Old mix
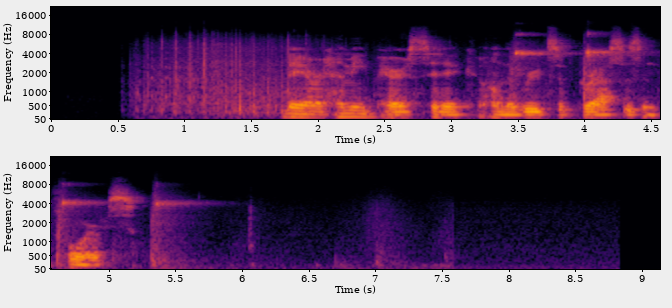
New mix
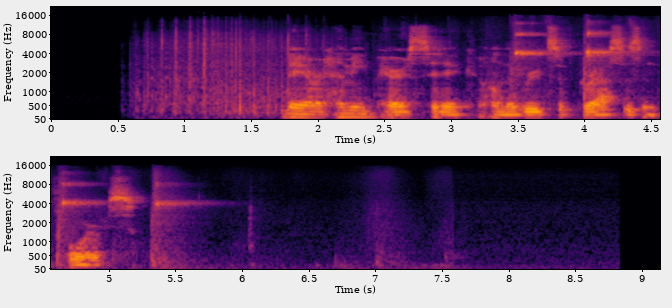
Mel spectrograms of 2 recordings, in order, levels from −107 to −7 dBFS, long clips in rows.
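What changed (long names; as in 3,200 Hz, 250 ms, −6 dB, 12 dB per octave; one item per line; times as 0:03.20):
first sound: send −6.0 dB
second sound: send +8.5 dB
master: remove high-frequency loss of the air 170 metres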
